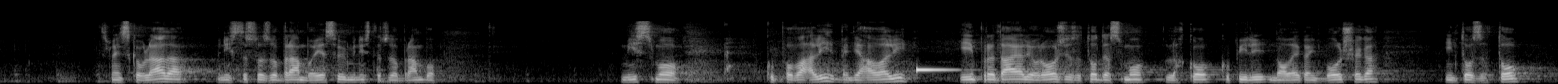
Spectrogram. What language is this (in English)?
Slovenian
